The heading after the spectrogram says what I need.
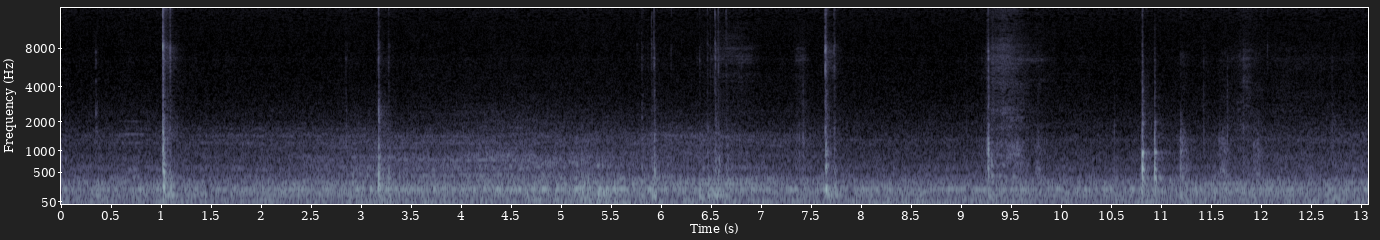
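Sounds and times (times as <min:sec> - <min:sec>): low steady hum: 0:00.0 - 0:13.0
computer keyboard clicks: 0:01.0 - 0:01.2, 0:05.8 - 0:06.7, 0:07.6 - 0:07.8.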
